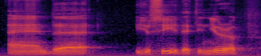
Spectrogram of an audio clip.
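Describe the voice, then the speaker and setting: A man's voice: sits low, a little slow, a little mellow. A man speaking as a central bank policymaker on a conference panel, hesitant, with many fillers and restarts.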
